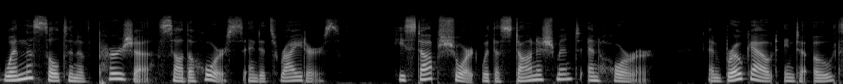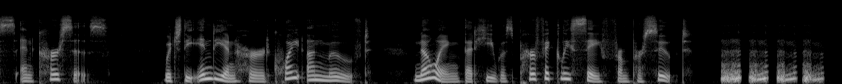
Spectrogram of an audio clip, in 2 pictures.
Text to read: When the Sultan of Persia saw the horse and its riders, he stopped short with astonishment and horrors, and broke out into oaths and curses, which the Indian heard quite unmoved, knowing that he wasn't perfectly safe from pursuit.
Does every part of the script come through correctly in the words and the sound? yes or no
no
